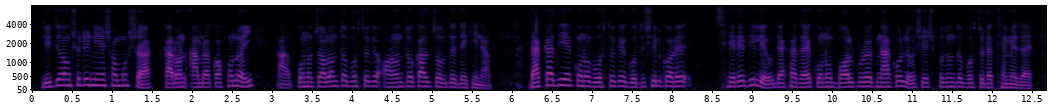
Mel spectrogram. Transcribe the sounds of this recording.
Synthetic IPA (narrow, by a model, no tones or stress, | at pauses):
d̪it̪̬ioɔŋʃoʈ̬inijeʃɔmoʃːakaɾonamɾakɔkʰonoj | konot͡ɕɔlont̪̬obost̪ukeʔɔnont̪okalt͡ɕolt̪̬ed̪ekʰina̰ | ɖʱakːad̪iekonobost̪uk̬eɡot̪̬iʃilkoɾe | t͡ɕʰeɾed̪ileod̪ɛkʰad͡ʑaekonobɔlpɾojoɡnakoɾleoʃeʃpɔɾd͡ʑont̪̬obost̪uʈ̬at̪ʰemed͡ʑae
